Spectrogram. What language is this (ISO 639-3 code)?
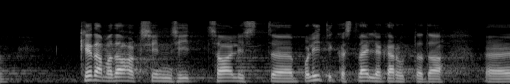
est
